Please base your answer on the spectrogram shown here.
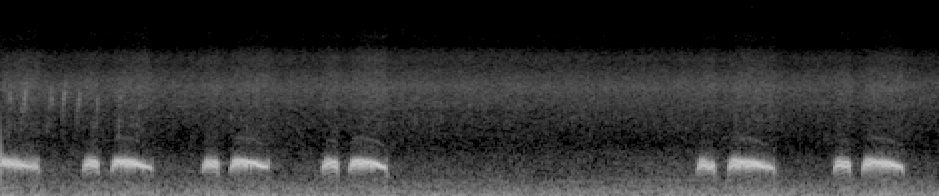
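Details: Wild spotted dove in the fields cooing strongly during a decoy test: short note plus longer falling coo in repeated pairs, a quiet gap of about three seconds mid-sequence, faint high chirps at the start.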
